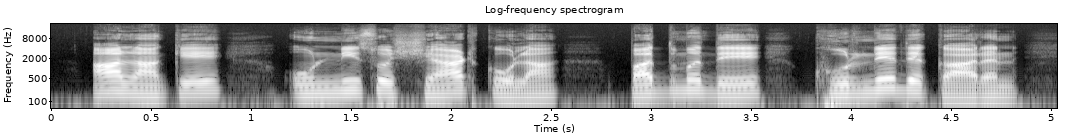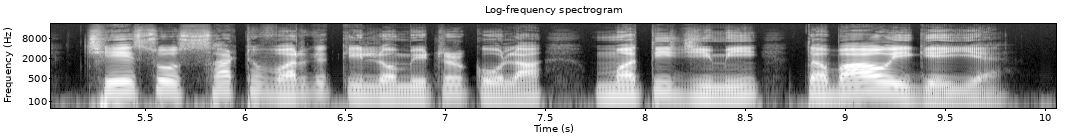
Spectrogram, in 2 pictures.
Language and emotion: Dogri, neutral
